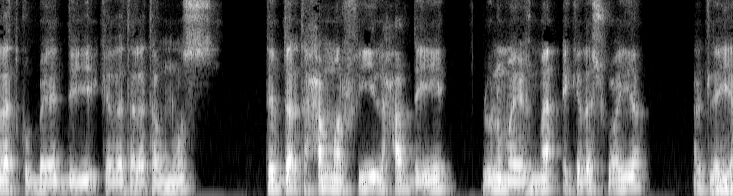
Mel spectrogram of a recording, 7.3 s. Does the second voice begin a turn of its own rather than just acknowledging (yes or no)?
no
